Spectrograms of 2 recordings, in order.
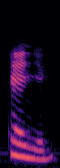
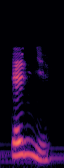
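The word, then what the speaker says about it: eñe: nobody else has this any and is easy to pronounce because it's like the cluster and G like in lasagna or n y and vowel or n i and vowel like in Canyon that is ESP Manana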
